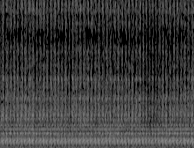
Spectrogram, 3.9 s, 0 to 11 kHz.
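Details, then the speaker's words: Vintage Couch coded fire alarm pull station after pulling: spring-driven gear train turns the code wheel, which sends code 2652 and resets itself. Steady fast mechanical whirring with fine rapid ticking, about three per second, and no catches or grinding. Normal gear train operation. "right here you can see the gears all moving in there"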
